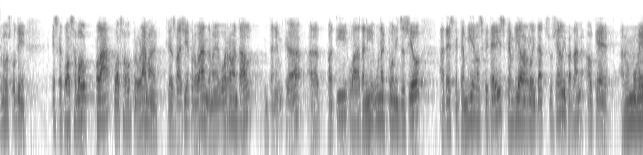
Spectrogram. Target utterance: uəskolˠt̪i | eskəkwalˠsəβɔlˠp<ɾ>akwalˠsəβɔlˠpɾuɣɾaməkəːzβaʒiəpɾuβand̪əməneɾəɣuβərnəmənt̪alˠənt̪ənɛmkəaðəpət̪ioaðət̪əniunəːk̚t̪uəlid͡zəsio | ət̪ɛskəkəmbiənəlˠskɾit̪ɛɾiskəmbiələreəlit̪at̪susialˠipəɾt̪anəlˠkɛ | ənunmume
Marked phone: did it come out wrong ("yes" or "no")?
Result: yes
